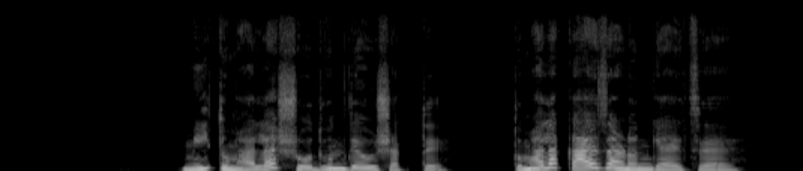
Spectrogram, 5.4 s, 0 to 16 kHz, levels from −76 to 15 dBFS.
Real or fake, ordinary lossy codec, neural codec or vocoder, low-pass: fake; none; vocoder, 44.1 kHz, 128 mel bands every 256 samples, BigVGAN v2; 14.4 kHz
